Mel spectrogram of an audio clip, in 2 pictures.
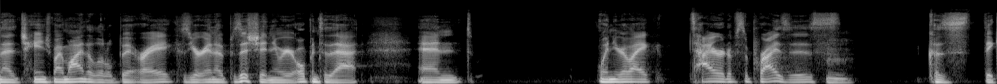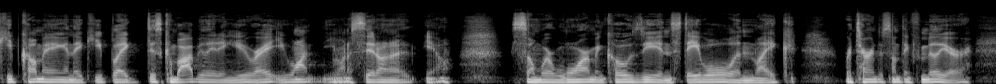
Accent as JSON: {"language": "English", "region": "New York", "country": "United States", "tie": "born or raised there", "said": "I grew up here in in New York"}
